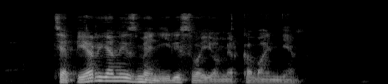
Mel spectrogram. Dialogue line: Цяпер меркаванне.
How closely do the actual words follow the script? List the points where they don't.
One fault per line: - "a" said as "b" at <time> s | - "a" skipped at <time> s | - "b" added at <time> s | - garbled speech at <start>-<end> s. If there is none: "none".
- "яны змянілі сваё" added at 1.1 s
